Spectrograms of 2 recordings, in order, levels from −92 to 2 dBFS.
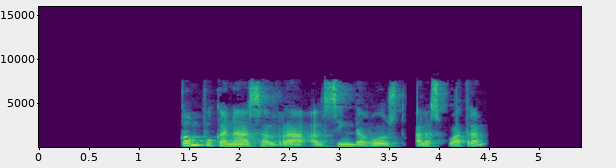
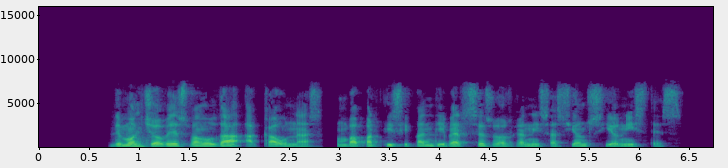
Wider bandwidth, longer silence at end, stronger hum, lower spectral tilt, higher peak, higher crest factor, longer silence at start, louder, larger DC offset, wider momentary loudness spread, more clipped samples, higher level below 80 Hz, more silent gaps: about the same, 8 kHz vs 7.6 kHz; first, 0.95 s vs 0.35 s; neither; second, -4 dB/octave vs -6 dB/octave; first, -2 dBFS vs -8 dBFS; about the same, 16 dB vs 20 dB; first, 1.4 s vs 0.7 s; first, -17 LUFS vs -28 LUFS; neither; second, 6 LU vs 12 LU; neither; about the same, -64 dBFS vs -60 dBFS; about the same, 3.69-3.76 s vs 2.86-2.97 s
